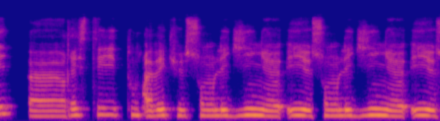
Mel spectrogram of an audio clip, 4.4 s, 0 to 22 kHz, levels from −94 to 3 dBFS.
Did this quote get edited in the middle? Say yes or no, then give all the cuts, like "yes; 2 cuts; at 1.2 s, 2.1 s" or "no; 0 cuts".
yes; 2 cuts; at 1.4 s, 3.1 s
